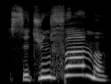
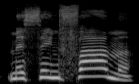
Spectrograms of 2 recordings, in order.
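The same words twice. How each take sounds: First: Aigu et lent, indigné; garçon scandalisé. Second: Aigu et lent, buté; répète, têtu et outré; garçon qui insiste. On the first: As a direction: appuie sur femme, outré. (garçon indigné, voix aiguë et lente) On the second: (garçon qui insiste, voix aiguë et lente) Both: A narrator's reading.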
